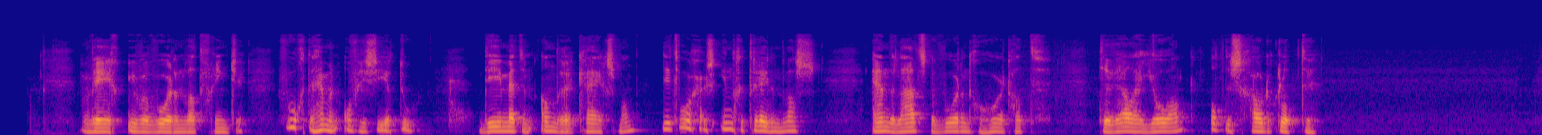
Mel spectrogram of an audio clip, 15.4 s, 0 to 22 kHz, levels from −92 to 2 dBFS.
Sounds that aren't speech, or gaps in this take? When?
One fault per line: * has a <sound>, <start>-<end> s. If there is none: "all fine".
all fine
